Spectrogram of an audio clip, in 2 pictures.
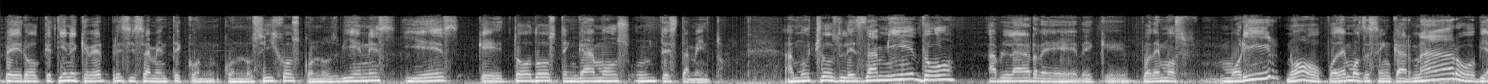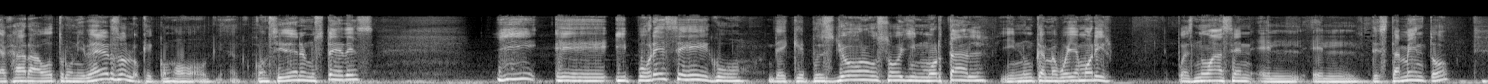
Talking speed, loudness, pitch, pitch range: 140 wpm, -9 LUFS, 150 Hz, 135-175 Hz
